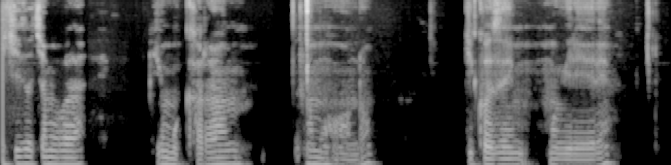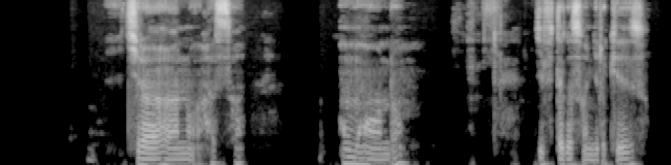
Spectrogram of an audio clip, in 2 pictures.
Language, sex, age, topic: Kinyarwanda, male, 25-35, government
